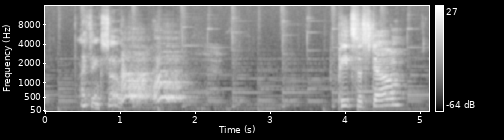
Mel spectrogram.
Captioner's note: dog barks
